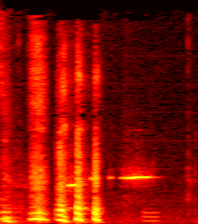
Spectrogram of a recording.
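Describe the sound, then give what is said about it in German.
A person whistles part of a song tune, a short clear whistled note that follows a few quick sung syllables, then fades out. “Das ist nicht Lala, du pfeifst.”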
